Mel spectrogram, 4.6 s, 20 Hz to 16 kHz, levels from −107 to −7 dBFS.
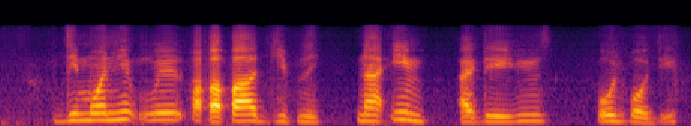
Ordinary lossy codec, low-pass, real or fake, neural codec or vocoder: none; 7.2 kHz; fake; codec, 16 kHz, 0.3 kbps, FocalCodec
